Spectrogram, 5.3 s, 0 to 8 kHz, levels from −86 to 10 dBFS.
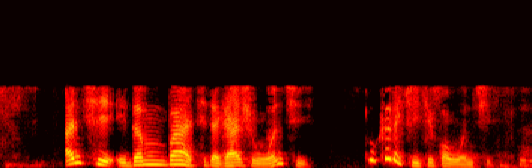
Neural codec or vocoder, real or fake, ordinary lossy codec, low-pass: codec, 16 kHz, 2 kbps, X-Codec, WavLM features, trained on Multilingual LibriSpeech; fake; AAC, 16 kbps; 7.2 kHz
